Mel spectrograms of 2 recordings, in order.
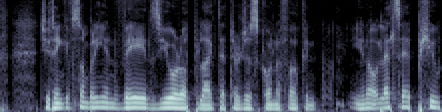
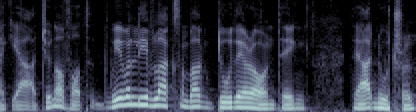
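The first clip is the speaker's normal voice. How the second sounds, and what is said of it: Put-on German accent. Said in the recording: “that was a kind of a German accent there now”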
